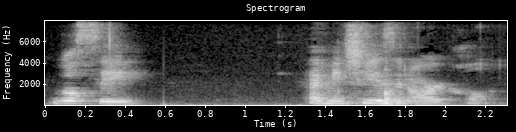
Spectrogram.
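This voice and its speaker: A woman's voice: fairly high pitch, flat delivery, brisk, distant mic, slight background noise. A woman chatting casually as a player in a tabletop role-playing game. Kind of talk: casual chat, playing in character.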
